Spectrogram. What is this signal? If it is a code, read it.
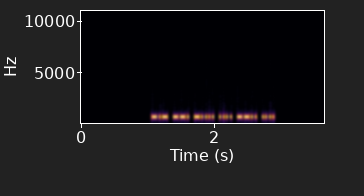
Morse code, heard as a keyed tone, about 42 wpm, 700 Hz. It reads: KG6HZH
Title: USA Call Signs - 3x Character Spacing - 45wpm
